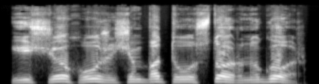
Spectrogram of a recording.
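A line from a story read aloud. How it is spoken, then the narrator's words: Grumbling. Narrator (Russian): проворчал Энку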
